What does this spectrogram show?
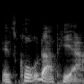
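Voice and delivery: Maine accent with dropped r sounds. Joking about the cold by showing off the accent: Maine accent, dropped R sounds. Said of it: "I'll use my Mainer accent".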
